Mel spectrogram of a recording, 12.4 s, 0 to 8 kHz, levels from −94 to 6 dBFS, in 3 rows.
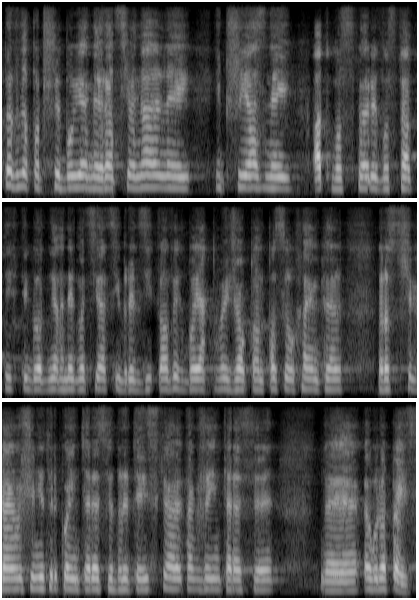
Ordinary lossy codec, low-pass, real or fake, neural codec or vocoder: none; 7.2 kHz; fake; codec, 32 kHz, 1.9 kbps, SNAC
